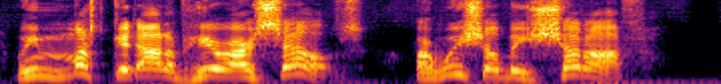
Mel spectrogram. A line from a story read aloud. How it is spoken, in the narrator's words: he cried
